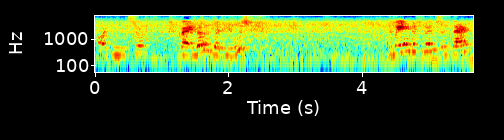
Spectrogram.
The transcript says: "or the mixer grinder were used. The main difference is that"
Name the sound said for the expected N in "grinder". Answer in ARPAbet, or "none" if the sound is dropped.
none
